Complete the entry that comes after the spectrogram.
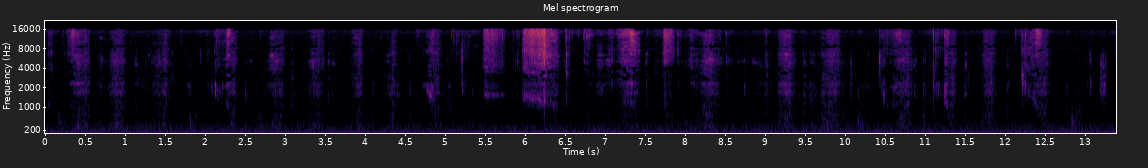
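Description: Close-miked crunching and chewing of a crisp apple slice: a loud bite just at the start and another about six seconds in, with steady chewing between and after. A low steady hum lies underneath.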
